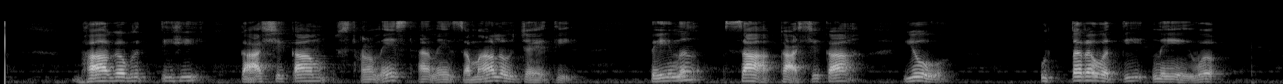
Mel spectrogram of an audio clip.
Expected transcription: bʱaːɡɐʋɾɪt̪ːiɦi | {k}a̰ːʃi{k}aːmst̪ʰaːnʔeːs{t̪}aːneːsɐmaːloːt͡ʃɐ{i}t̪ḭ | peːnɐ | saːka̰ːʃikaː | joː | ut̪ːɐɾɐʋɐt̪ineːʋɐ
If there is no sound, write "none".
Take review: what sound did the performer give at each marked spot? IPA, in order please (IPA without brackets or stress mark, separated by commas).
k, k, t̪ʰ, j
